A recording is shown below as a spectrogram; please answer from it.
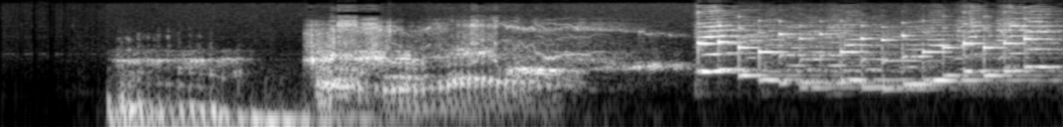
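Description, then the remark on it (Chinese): A loud, deep tiger roar bursts in after a brief silence, rough and growling, then gives way to a second drawn-out, strongly tonal roar that holds to the end. No one speaks. “老虎钻不进去，在外面急得暴跳如雷。”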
